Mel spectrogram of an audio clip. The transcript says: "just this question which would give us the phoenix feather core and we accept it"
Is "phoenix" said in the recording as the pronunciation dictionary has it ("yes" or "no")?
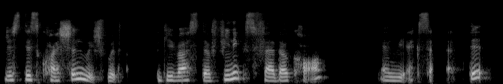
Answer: yes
